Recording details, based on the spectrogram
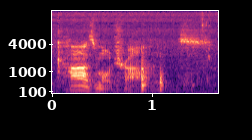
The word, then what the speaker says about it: Cosmotrons: So the name of the game that we have created and we're still in development on is called Cosmotrons. You got to say it like that. Cosmotrons.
